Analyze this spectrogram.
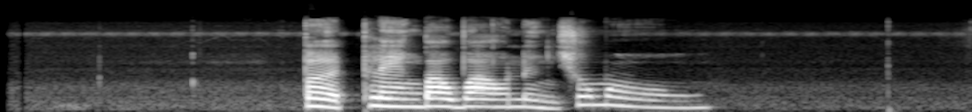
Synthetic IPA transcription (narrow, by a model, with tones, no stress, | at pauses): pɤː˨˩t̪̚pʰleː˧ŋba˧wba˧wnɯ˨˩ŋt͡ɕʰu˥˩əmoː˧ŋ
